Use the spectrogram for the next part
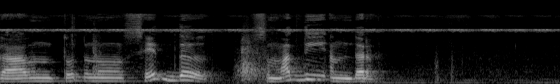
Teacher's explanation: ਇਹ ਦਦੇ ਸਿਧ ਸਮਾਧੀ ਨਹੀਂ ਕਹਿਣਾ ਧਦੇ ਉਚਾਰਨ ਕਰਨੇ ਹਨ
